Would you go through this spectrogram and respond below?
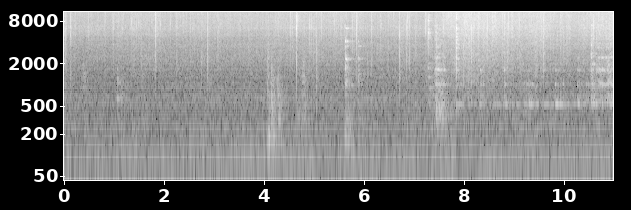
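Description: Raw potatoes and red pearl onions frying in a pan, a continuous soft sizzle broken by scattered scraping and stirring clatters, growing slightly louder and busier toward the end; no talking.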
